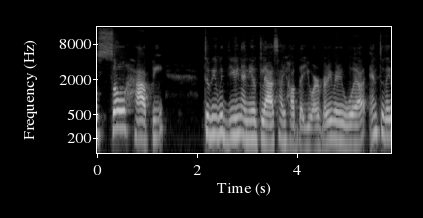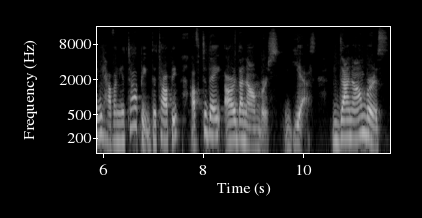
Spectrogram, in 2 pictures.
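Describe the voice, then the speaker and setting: Slow, patient woman teacher. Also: mid-range voice. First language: Spanish. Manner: slow, drawn-out, exaggerated pronunciation drills. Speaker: English teacher. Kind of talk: bilingual classroom lesson for children.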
